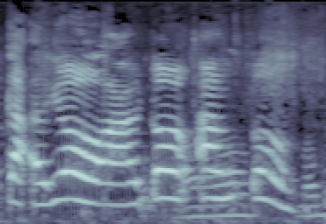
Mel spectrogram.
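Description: A young child singing in a high voice, holding long drawn-out notes.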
